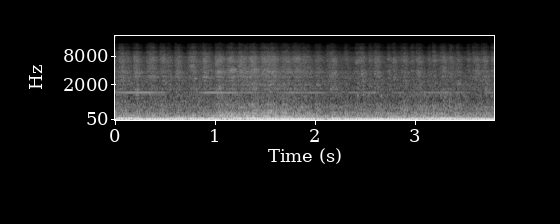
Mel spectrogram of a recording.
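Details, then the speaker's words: 1969 Chevrolet Chevelle SS, 396 V8 bored .020 over, about 425 hp, solid lifters, roller rockers, chrome headers, cold start: fires right up into a deep, steady cold-idle rumble, even firing, no knocks or misses; runs very well. "Keys here and here it fires right up and 396 420 over 425 horse takes a little while for it to warm up and that runs very well"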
